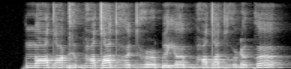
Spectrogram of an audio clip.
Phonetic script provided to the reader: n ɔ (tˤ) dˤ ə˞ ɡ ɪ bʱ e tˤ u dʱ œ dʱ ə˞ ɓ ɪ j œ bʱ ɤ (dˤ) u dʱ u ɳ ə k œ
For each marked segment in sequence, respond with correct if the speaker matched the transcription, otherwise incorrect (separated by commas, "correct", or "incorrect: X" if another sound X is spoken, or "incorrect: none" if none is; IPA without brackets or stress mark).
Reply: incorrect: none, correct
